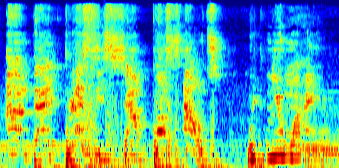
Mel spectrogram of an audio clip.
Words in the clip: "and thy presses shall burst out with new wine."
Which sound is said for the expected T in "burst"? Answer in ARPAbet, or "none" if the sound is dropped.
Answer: none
